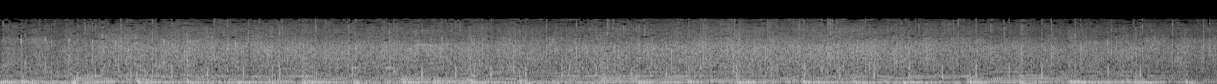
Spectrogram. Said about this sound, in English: So please, ladies and gentlemen, will you help us give them a very, very warm round of applause?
